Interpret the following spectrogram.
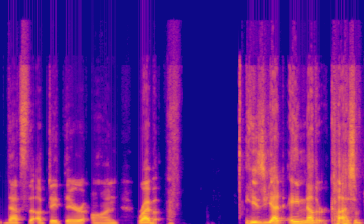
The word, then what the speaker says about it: Reibe: the weekend to Eric riba it's spelled REI be but he is a German National so it's pronounced riba um this offer came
